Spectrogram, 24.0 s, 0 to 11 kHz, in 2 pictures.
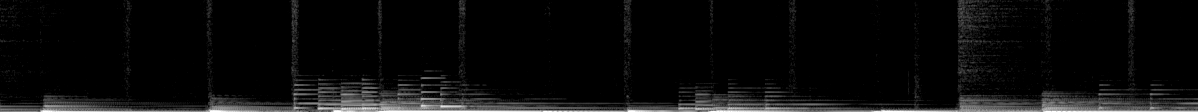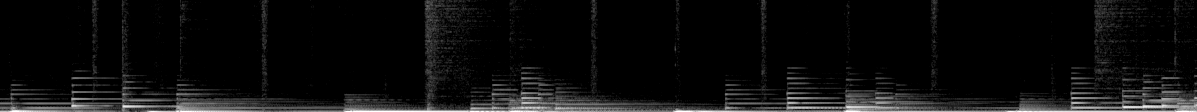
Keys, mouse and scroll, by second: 0.1 click, 0.1 click, 1.2 click, 3.0 click, 4.7 click, 6.2 click, 8.7 click, 8.9 typing, 10.2 click, 11.0 ctrl+d, 11.3 typing, 12.3 ctrl+t, 12.6 ctrl+t, 13.3 click, 14.2 ctrl+t, 14.6 right click, 15.6 click, 15.9 typing, 17.1 typing, 20.6 click, 21.4-22.0 scroll down 2, 22.5 scroll up 1, 22.5-23.5 typing, 23.3 scroll up 1.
